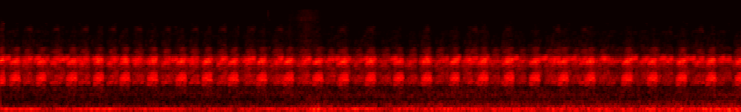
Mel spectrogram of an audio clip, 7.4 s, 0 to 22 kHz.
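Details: In Korea on 14 May 2021, frogs in a minari (water dropwort) field croak in a dense chorus of rapid, high, rasping croaks, several per second, forming a continuous pulsing trill over a low background hum.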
